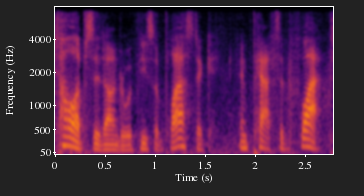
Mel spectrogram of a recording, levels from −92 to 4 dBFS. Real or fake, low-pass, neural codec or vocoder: fake; 7.2 kHz; codec, 16 kHz in and 24 kHz out, 0.6 kbps, FocalCodec, streaming, 4096 codes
